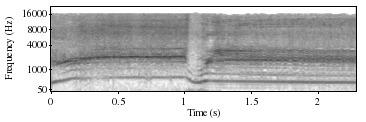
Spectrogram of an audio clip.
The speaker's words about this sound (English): Table saw.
